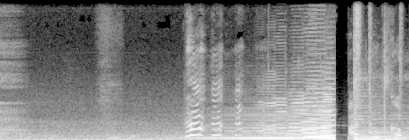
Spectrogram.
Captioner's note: Woman laughs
